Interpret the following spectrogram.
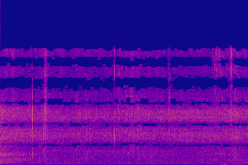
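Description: Faint, steady outdoor background hiss, with a brief low rumble right at the start.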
